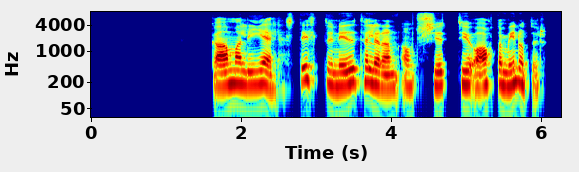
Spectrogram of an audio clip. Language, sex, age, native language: Icelandic, female, 18-19, Icelandic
